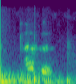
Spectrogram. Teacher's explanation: Kalau kita nak mat ke abba kan, tapi kalau kita nak berhentikan betul, dia akan ada qalqalah lah huruf ba kan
